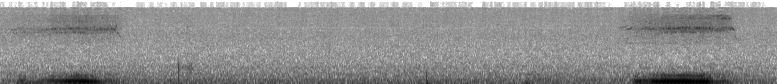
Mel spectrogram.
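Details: Five-year-old Shiba Inu sleeping belly-up, giving two soft, low, rumbling snores about six seconds apart with slow sleeping breaths in a quiet room; gentle snoring.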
